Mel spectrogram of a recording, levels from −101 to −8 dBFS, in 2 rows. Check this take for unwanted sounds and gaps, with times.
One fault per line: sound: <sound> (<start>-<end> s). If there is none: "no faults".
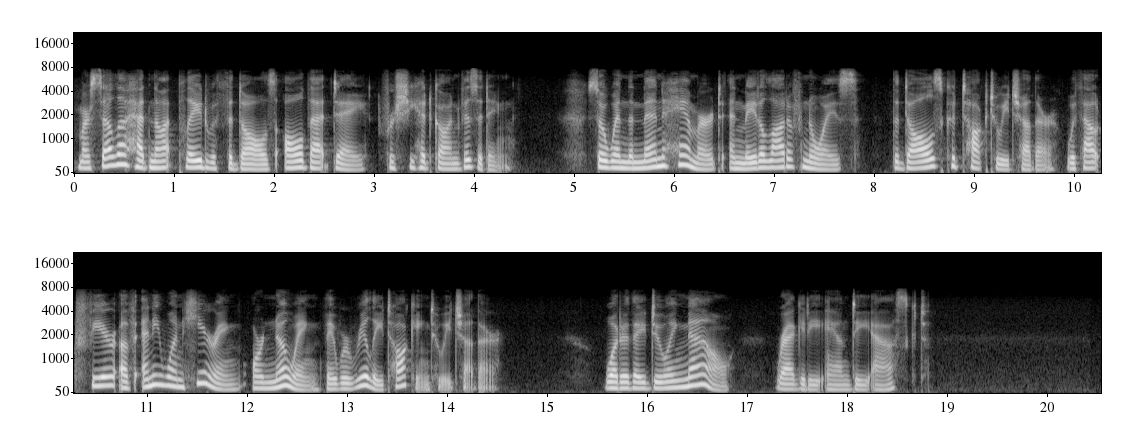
no faults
